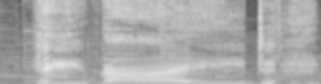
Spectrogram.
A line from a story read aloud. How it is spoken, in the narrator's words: Eli shouted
